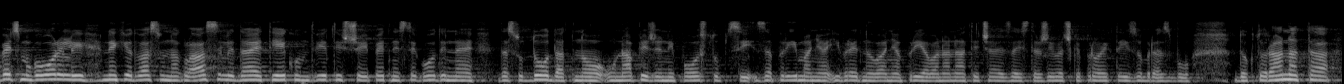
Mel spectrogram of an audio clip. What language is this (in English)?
Croatian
